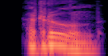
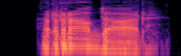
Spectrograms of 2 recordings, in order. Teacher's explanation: In Hungarian, the R is always rolled.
